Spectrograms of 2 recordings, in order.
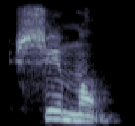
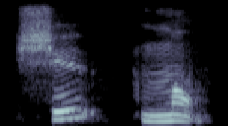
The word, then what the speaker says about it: chemin: a sonar nasal y se tendría que decir chemin, chemin, mon, como tratando de tapar las fosas nasales y oh, oh.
